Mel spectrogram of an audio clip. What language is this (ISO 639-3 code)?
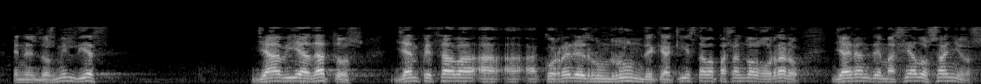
spa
